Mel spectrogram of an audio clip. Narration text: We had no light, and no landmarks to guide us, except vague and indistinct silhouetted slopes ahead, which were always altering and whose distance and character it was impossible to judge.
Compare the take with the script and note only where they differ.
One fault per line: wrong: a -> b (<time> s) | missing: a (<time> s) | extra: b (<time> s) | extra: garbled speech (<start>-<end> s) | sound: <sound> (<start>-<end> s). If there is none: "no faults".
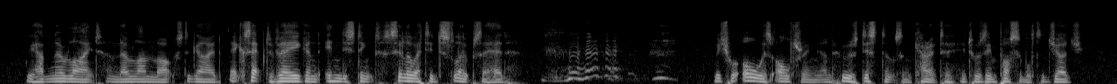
missing: us (2.2 s)
sound: laugh (5.4-6.8 s)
